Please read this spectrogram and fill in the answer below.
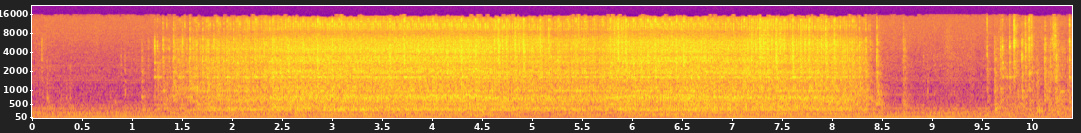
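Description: Sewing machine stitching a quilt seam. It runs up to speed a second or so in, sews steadily for about six seconds, then stops, followed by a few light clicks.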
